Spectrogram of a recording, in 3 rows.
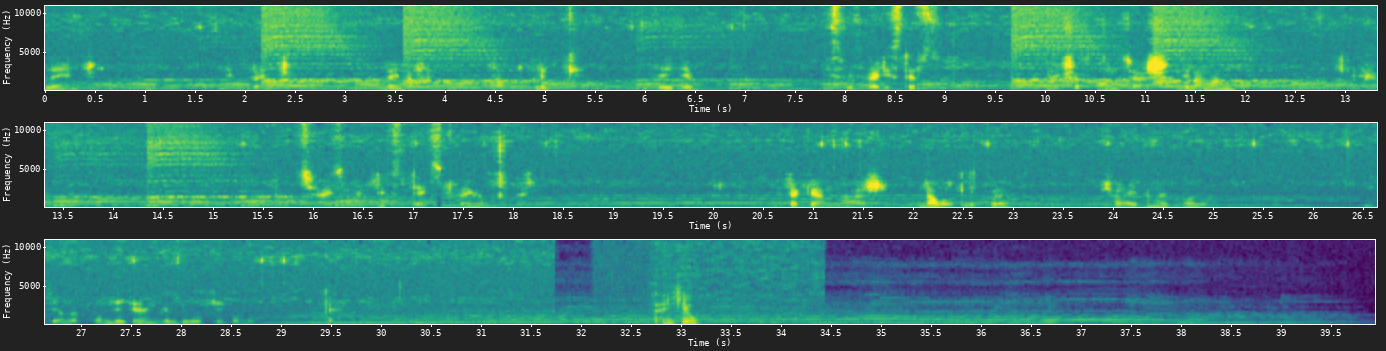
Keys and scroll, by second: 9.9 KP_1, 10.0 KP_5, 10.2 KP_0.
